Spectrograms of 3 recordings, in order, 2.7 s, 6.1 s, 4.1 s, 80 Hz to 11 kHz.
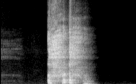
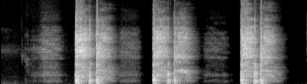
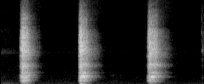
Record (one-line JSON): {"cough_length": "2.7 s", "cough_amplitude": 32768, "cough_signal_mean_std_ratio": 0.42, "three_cough_length": "6.1 s", "three_cough_amplitude": 32768, "three_cough_signal_mean_std_ratio": 0.46, "exhalation_length": "4.1 s", "exhalation_amplitude": 32154, "exhalation_signal_mean_std_ratio": 0.31, "survey_phase": "beta (2021-08-13 to 2022-03-07)", "age": "18-44", "gender": "Male", "wearing_mask": "No", "symptom_cough_any": true, "symptom_runny_or_blocked_nose": true, "symptom_sore_throat": true, "symptom_fatigue": true, "symptom_headache": true, "smoker_status": "Never smoked", "respiratory_condition_asthma": true, "respiratory_condition_other": false, "recruitment_source": "Test and Trace", "submission_delay": "1 day", "covid_test_result": "Positive", "covid_test_method": "RT-qPCR", "covid_ct_value": 20.3, "covid_ct_gene": "ORF1ab gene", "covid_ct_mean": 23.3, "covid_viral_load": "23000 copies/ml", "covid_viral_load_category": "Low viral load (10K-1M copies/ml)"}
